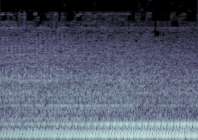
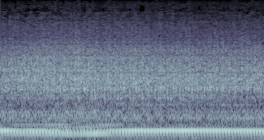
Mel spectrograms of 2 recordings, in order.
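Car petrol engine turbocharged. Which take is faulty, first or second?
second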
